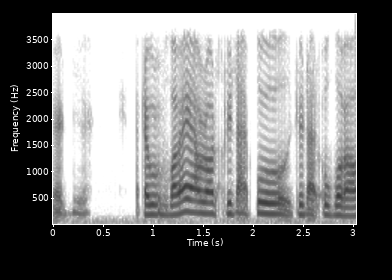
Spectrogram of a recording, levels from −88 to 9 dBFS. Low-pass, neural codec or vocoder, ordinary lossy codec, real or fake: 3.6 kHz; autoencoder, 22.05 kHz, a latent of 192 numbers a frame, VITS, trained on many speakers; none; fake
